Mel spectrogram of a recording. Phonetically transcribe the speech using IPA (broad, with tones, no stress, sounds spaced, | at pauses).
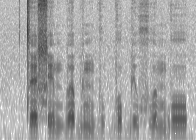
t ɛ˩˧˩ ɬ e˩˧˩ m b ɜ˩˧˩ b ɪ˥ m b u˩˧˩ b o˧˥˧ b e˩˧˩ xʷ ɜ˩˧˩ m b o˥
